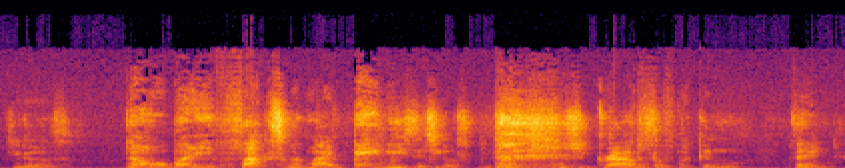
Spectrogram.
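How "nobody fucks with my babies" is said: slow, higher, emphatic warning; protective fury. Retold or imitated. Lady of light defends her babies, slow and fierce. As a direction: act out a fierce mother's threat.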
